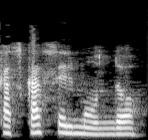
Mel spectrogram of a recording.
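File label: pronunciation it cascasse il mondo, Italian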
